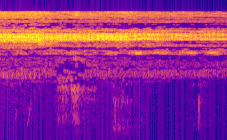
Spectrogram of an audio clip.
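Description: Night insects, crickets among them, chirring in a steady, continuous high-pitched chorus.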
